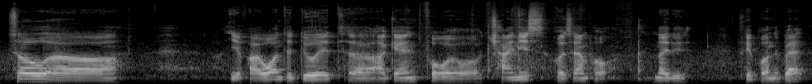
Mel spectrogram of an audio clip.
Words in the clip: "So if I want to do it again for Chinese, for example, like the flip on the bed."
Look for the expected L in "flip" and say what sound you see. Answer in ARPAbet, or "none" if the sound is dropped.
none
